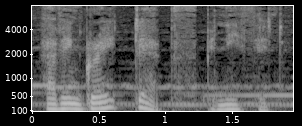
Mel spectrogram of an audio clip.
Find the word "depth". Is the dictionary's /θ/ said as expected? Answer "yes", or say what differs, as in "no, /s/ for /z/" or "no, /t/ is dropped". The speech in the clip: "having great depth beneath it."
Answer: yes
